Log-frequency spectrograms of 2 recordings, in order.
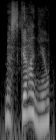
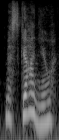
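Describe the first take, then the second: No difference in how they are said.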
